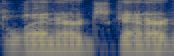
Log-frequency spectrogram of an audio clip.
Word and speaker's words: Lynyrd Skynyrd: It's pronounced Lynyrd Skynyrd.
